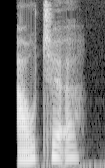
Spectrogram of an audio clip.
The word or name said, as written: aftørre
